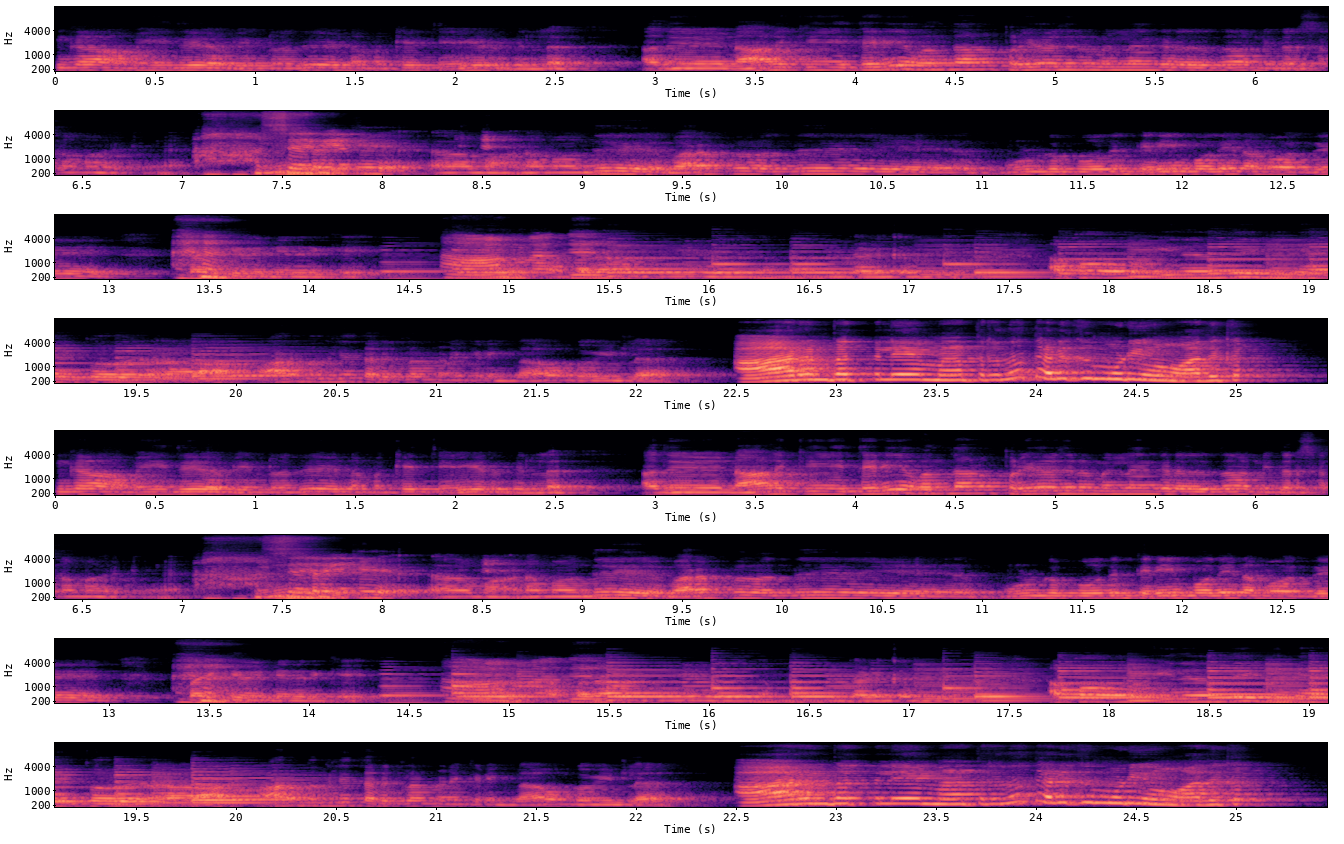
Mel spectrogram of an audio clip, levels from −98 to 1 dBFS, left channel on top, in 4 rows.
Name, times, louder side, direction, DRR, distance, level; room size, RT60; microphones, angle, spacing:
voice 1, 0.0-2.6 2.9-7.0 7.4-13.0 13.4-14.3 14.7-17.3 17.7-22.2, right 1 dB, 30° right, 5 dB, 1.0 m, -32 dB
voice 2, 7.1-7.8 13.3-13.6 14.7-15.5 22.5-25.0, left 3 dB, 35° left, 4 dB, 0.5 m, -25 dB
sound 1, 14.4-20.5, right 5 dB, 75° right, 0.6 m, -32 dB
8.7 x 4.3 x 5.2 m, 0.80 s
head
